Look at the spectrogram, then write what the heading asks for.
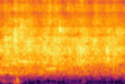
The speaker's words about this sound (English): Come on, let's give that man a round of applause.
